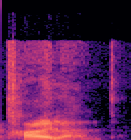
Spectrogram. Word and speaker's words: Thailand: is always history right th didn't used to be pronounced and that's that's why yeah it's like thailand um you know we don't we don't say that we just say t we don't say thailand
